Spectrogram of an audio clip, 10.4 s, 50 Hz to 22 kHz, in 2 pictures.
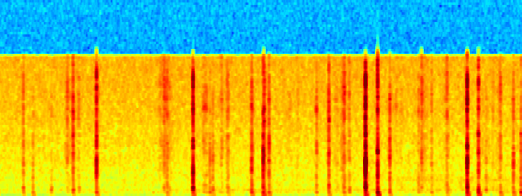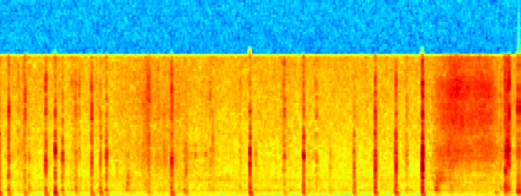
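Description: Bare fingertips and short nails rapidly tap the side and lid edge of a hollow, printed cardboard speedlite box. About 30 short, dry taps land at an uneven pace, each a quick hollow knock with a soft low thud and a brighter clicky edge that dies almost instantly. The taps are quiet against a faint steady background hiss.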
